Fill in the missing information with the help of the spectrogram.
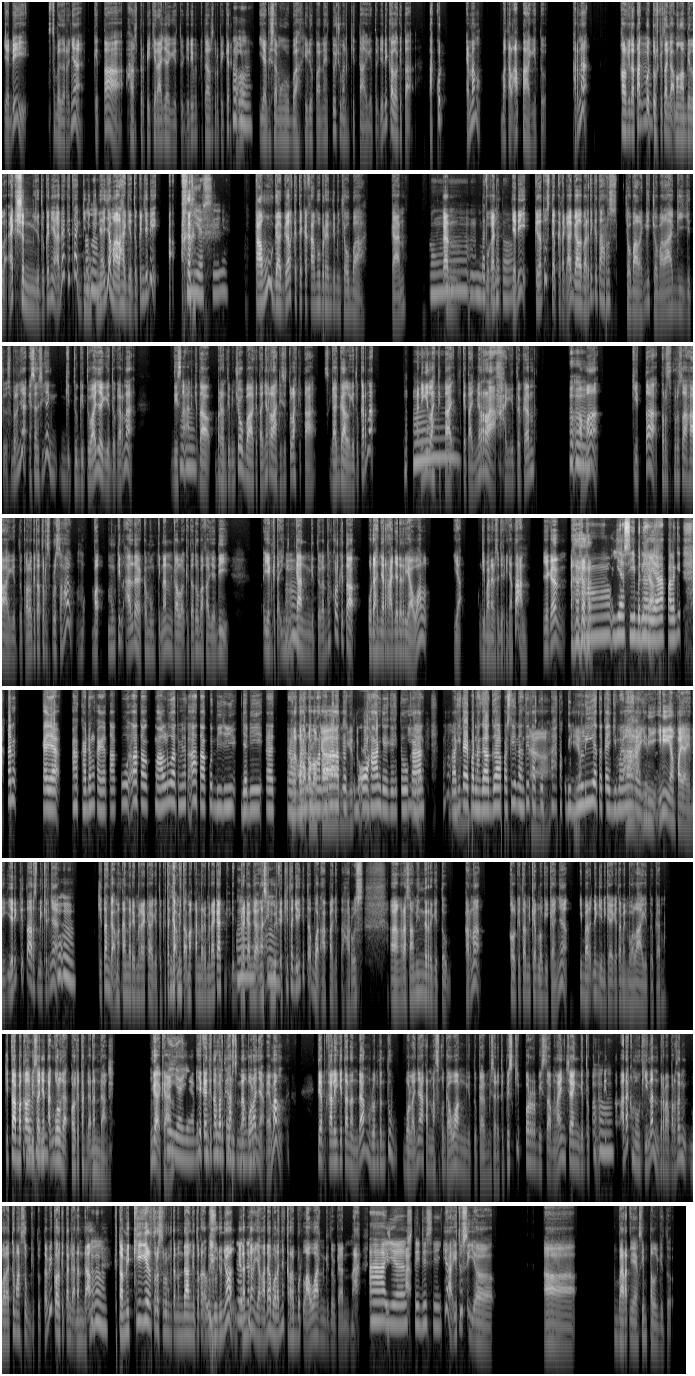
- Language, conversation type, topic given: Indonesian, podcast, Bagaimana teknologi dan media sosial memengaruhi rasa takut gagal kita?
- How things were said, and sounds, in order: in English: "action"; laugh; laugh; other background noise; in English: "dibully"; laughing while speaking: "Betul"; unintelligible speech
